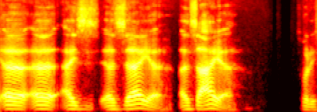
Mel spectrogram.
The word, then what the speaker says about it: Isaiah: Yes, he mispronounced Isa. Exactly. I What you say? Uh, Isaiah.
